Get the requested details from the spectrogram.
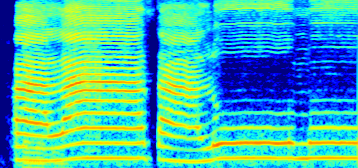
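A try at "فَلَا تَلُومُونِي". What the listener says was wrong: Bukan ala tapi fala ya. Fala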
